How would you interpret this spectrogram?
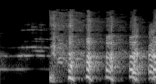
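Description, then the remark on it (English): A cat meows loudly and insistently, a rapid string of about five harsh, drawn-out yowls, preceded by a brief faint tonal whine. “The cat does not agree. The cat is completely against the idea.”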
